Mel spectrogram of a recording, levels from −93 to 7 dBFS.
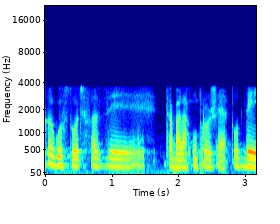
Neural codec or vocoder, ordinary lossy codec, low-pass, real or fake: none; none; 3.6 kHz; real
